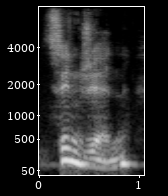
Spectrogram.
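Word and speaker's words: St. John: it was it was spelled like St John but pronounced singen and you know there's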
